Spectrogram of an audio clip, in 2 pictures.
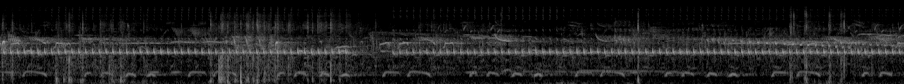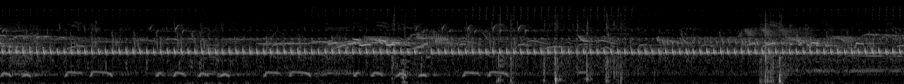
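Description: Birds calling and chirping over a steady high-pitched whine, with a low repeated call about twice a second. The whine drops out briefly about three and a half seconds in.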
